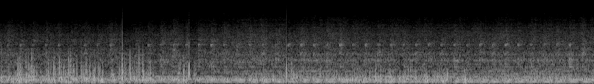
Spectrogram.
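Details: 2002 Ford Mustang GT idling after a thread insert was installed in cylinder 3: lumpy, uneven idle with occasional stumbles breaking the exhaust rhythm as one cylinder misfires; cause suspected, not confirmed.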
